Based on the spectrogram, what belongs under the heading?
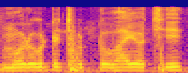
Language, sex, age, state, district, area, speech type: Odia, male, 18-30, Odisha, Cuttack, urban, spontaneous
